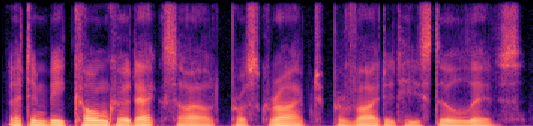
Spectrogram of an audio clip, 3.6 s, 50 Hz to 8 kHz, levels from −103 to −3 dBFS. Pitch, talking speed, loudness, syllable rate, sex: 115 Hz, 170 wpm, -18 LUFS, 5.7 syllables/s, male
